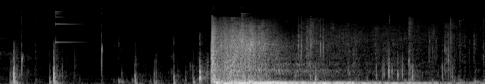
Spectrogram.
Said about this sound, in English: Now we have nitro creepers, which are basically similar to these stupid explosions.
